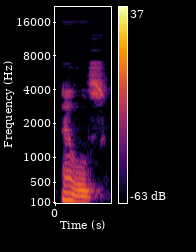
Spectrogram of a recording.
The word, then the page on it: els: British English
